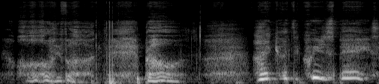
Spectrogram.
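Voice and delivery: whimpering, high-pitched mock sob; Terrence, almost crying. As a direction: imitate a freaked-out friend close to tears. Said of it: "Terrence is almost crying, freaking out".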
